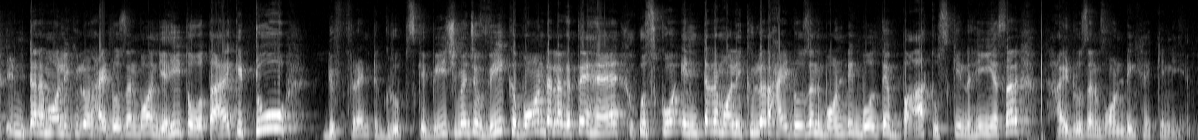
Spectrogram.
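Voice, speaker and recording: A man with an Indian accent teaching chemistry exam questions, asking questions in a student's voice and then answering them himself, in a rushed, repetitive way. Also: high-pitched. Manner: rushed, repetitive explaining with informal asides. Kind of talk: online exam-prep lesson.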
